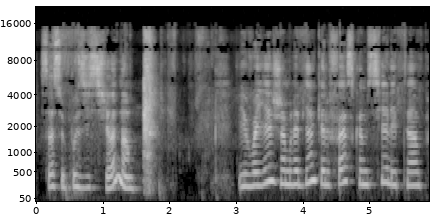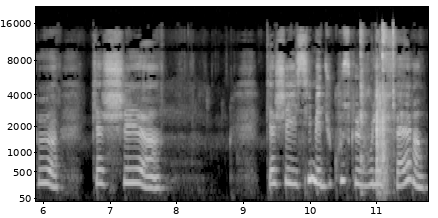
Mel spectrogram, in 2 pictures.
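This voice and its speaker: Chatty woman craft host, high husky voice, self-mocking, close mic. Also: mellow. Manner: self-mocking, laughs at her own mishaps, talks to viewers.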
